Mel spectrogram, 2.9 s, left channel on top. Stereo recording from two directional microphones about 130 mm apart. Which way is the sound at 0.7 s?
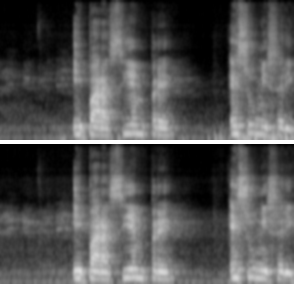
20° left (ahead or behind).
